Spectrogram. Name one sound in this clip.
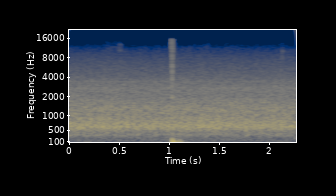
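A football is kicked with a single thump.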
